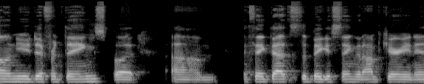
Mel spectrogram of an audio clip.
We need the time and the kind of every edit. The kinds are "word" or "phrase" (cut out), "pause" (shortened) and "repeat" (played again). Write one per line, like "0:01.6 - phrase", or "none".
0:02.4 - word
